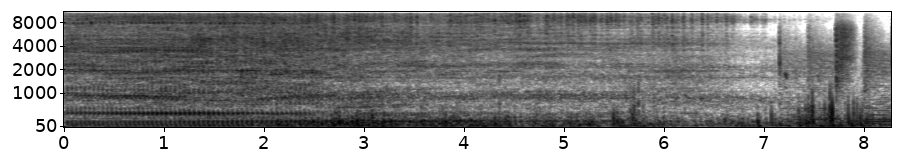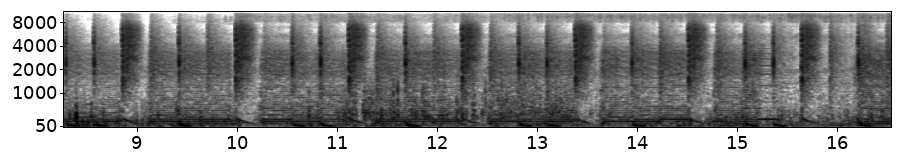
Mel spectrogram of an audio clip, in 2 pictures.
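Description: A Honda Monkey motorcycle fitted with a homemade side cart idles and then pulls away, its small engine revving in rhythmic bursts as it rides off.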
